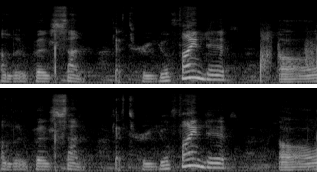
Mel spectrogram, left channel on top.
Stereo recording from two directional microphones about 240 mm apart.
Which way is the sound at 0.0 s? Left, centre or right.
Centre.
